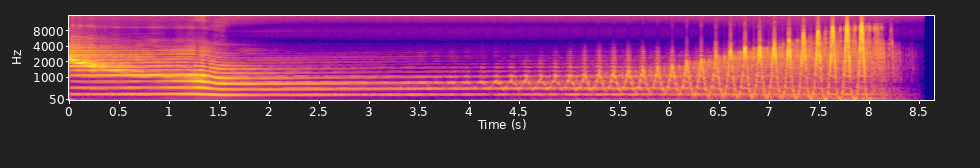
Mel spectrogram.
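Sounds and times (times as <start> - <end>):
synthetic wabber echo: 0.0 - 8.4.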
